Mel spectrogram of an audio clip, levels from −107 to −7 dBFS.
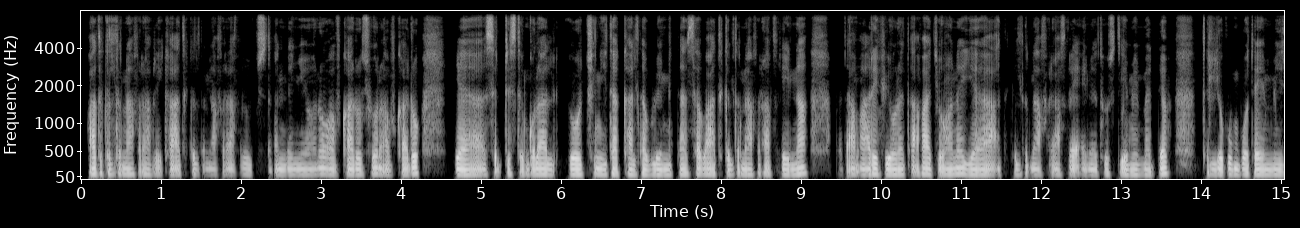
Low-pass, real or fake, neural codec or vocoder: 7.2 kHz; real; none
